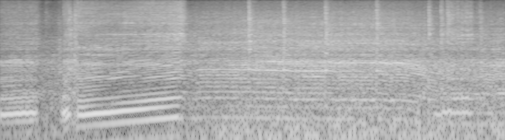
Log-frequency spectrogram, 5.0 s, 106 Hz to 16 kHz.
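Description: A two-stroke 300 TPI supermoto motorcycle revs up close, its engine pitch rising through quick shifts with brief drops between gears, then holding a steady, buzzing drone as the bike runs on.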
